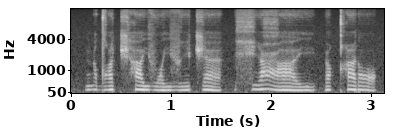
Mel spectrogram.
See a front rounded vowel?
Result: yes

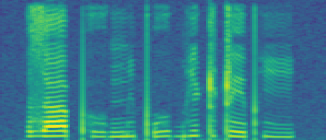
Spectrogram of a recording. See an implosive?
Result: no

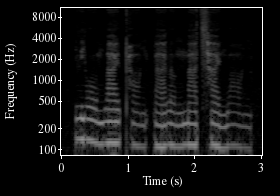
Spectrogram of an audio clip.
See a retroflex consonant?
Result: no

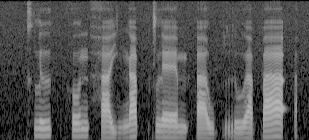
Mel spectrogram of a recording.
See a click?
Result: no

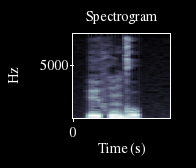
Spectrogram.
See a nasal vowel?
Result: yes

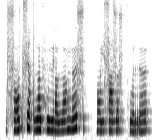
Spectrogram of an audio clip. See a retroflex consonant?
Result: no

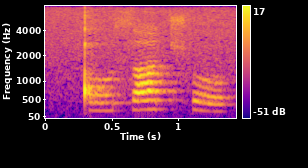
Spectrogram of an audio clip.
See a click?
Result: yes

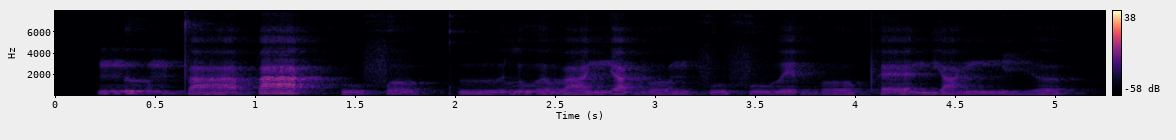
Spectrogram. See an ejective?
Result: no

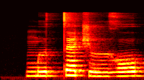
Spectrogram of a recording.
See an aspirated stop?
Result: no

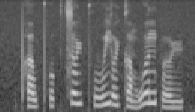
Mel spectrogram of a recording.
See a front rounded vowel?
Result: no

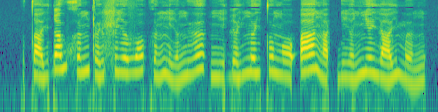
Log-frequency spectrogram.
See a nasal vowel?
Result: no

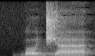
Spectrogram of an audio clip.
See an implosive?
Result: yes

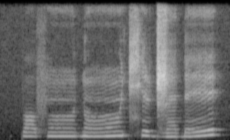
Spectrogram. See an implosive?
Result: yes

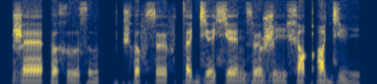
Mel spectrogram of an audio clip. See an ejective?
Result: yes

